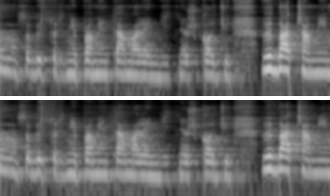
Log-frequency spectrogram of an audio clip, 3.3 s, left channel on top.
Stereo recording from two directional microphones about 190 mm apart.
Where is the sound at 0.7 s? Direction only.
45° left (ahead or behind).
